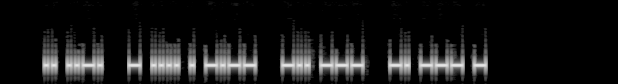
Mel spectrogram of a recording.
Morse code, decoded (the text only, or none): IF THEY DO NOT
